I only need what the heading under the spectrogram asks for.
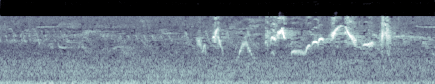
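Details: Bird singing loosely in the forest. After a quiet stretch of faint background noise, a burst of bright whistled notes arrives in the second half, rising and falling in quick, uneven succession.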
